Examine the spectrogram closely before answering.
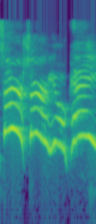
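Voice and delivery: mock call to a swimmer far out. Lady calling out to swimmer.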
